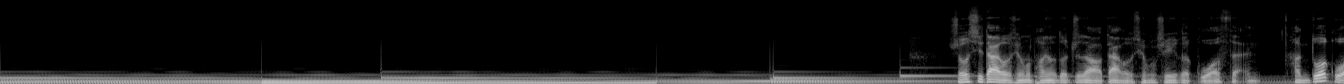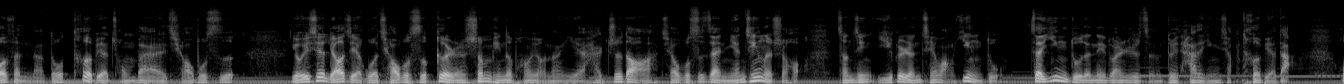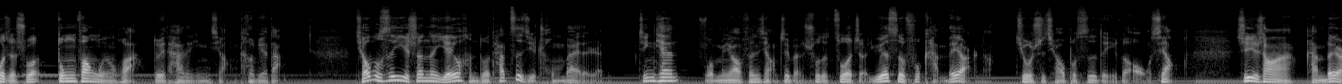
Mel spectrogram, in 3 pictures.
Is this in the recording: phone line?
no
